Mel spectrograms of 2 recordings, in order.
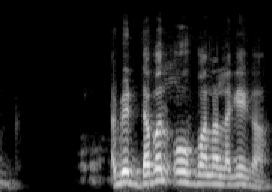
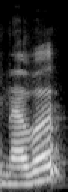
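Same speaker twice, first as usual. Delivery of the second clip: NEVER said a little louder and rising; stressed never; 5 dB louder than usual. Shown as a demonstration. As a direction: lean on Never. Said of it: "कैसे बोलेंगे?".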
